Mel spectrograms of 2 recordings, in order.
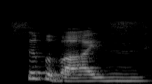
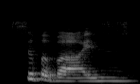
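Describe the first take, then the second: No difference in how they are said.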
